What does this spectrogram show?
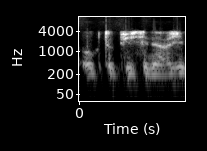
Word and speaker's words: Octopus Energy: C'est la régie pub d'énergie qui nous dit bien le prononcer. Vous savez, quand ils nous mettent un mail, bien le prononcer en anglais.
